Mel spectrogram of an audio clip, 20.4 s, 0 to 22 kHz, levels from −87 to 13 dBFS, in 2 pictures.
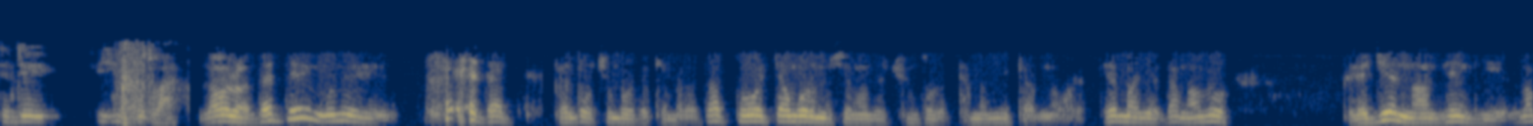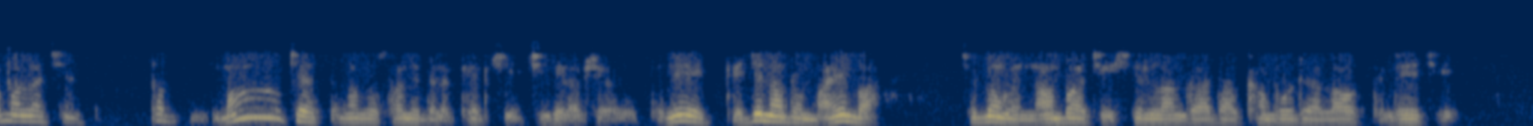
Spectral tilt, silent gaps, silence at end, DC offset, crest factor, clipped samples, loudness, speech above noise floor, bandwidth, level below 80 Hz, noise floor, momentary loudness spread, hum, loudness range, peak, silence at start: -5.5 dB/octave; none; 0.55 s; under 0.1%; 20 dB; under 0.1%; -27 LUFS; 44 dB; 5.6 kHz; -68 dBFS; -71 dBFS; 16 LU; none; 7 LU; -6 dBFS; 0 s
